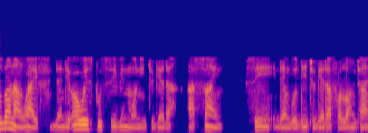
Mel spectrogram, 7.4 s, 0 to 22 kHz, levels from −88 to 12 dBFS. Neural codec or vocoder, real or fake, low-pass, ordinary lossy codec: none; real; 3.6 kHz; MP3, 32 kbps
